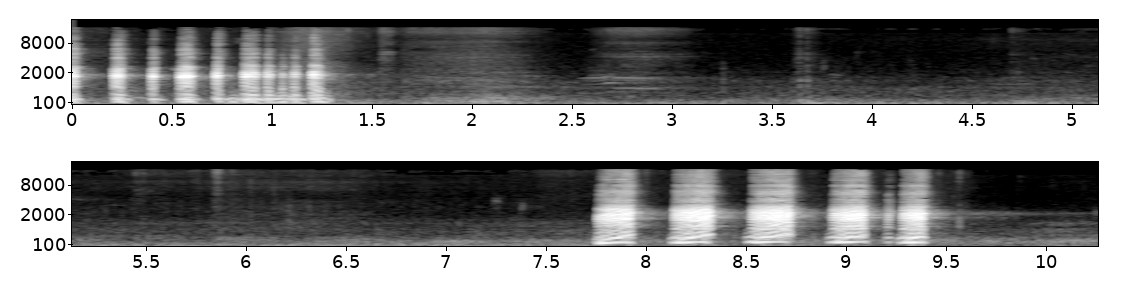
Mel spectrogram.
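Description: A duck call blown in quacks to ducks in the air: a fast run of quacks that trails off about a second in, then a long quiet stretch and five loud, evenly spaced quacks near the end.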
